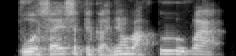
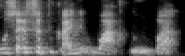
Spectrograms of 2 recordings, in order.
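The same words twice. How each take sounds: First: Mock congregant excuse. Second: Higher, softer whiny excuse voice; mock congregant excuse. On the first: Preacher mocking a churchgoer who gives only time, loud whine. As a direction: ham up the stingy churchgoer. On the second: Preacher quoting the stingy churchgoer again, soft and higher. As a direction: repeat the excuse in a smaller mocking voice.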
